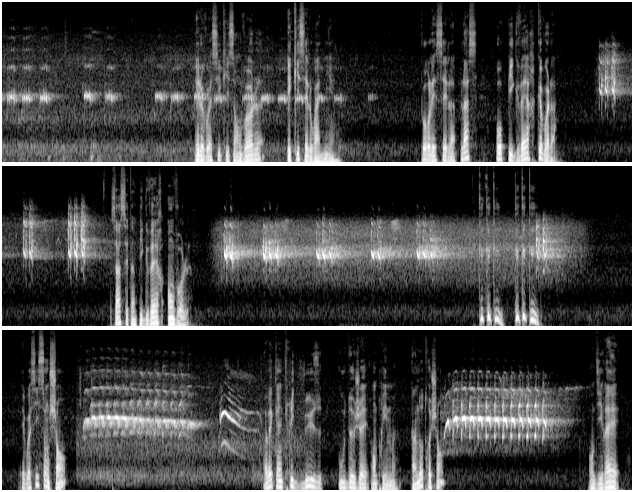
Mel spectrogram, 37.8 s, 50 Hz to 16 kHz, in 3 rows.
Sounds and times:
Speech: 3.8 - 6.8, 8.4 - 11.2, 14.8 - 16.4, 22.1 - 23.4, 25.6 - 26.5, 30.4 - 34.1, 37.0 - 37.6
Bird: 26.8 - 30.4.

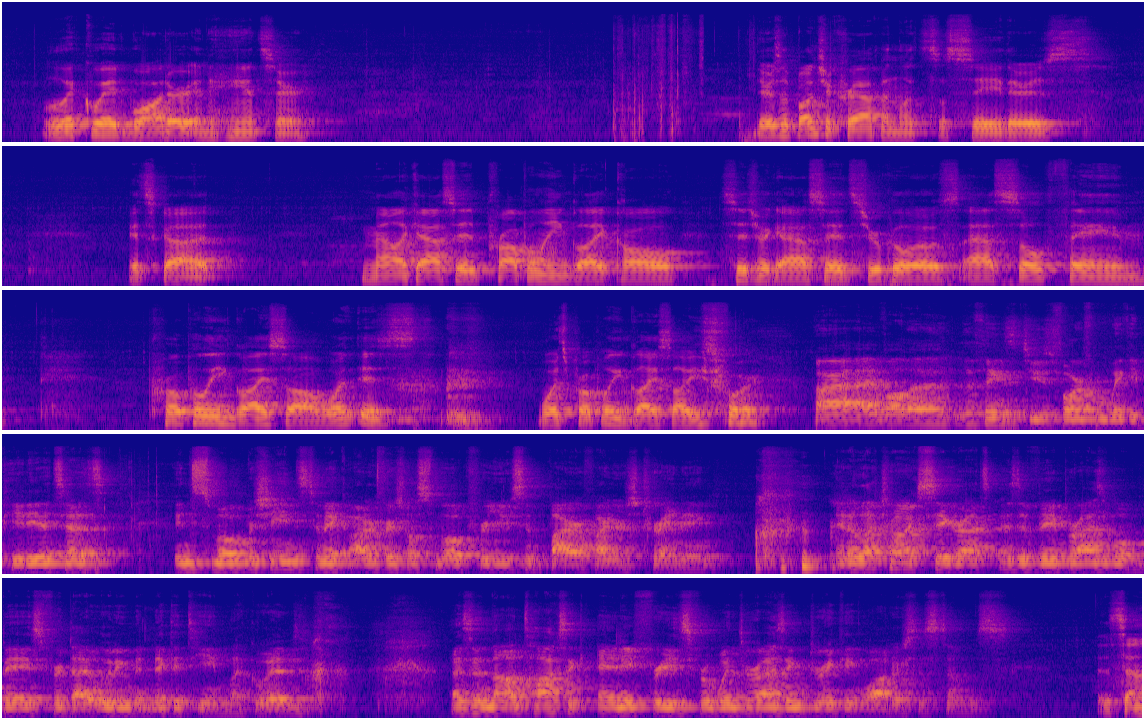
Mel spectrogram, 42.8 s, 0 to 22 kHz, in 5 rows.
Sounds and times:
Speech: 0.3 - 3.2, 5.2 - 8.4, 9.5 - 17.3, 18.2 - 31.2, 31.9 - 36.8, 37.6 - 41.9, 42.5 - 42.8.

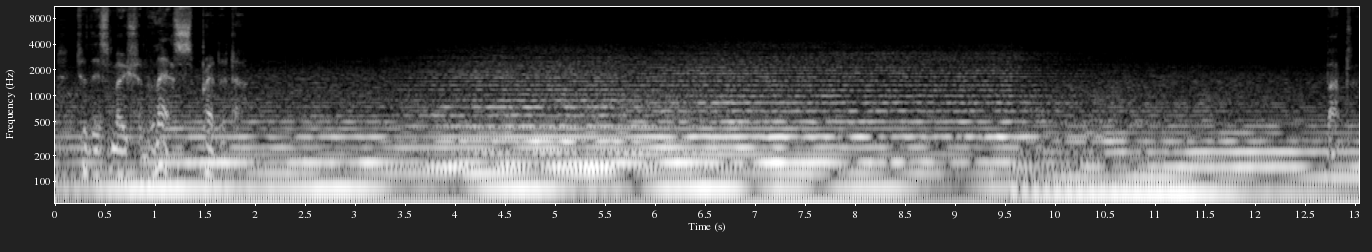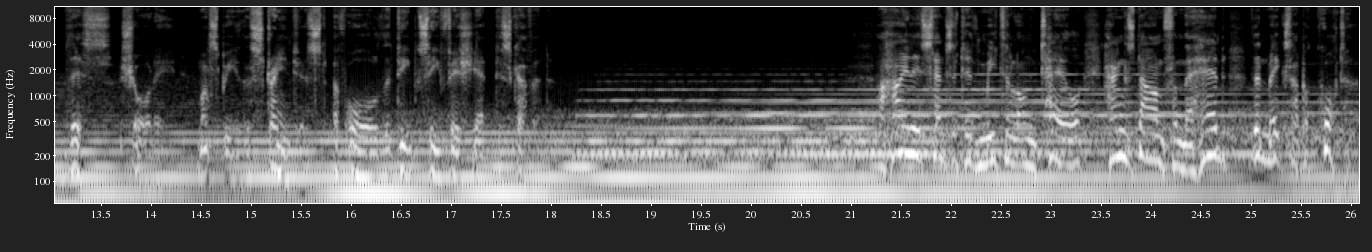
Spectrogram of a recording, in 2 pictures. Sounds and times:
Theme music: 0.5 - 26.0.

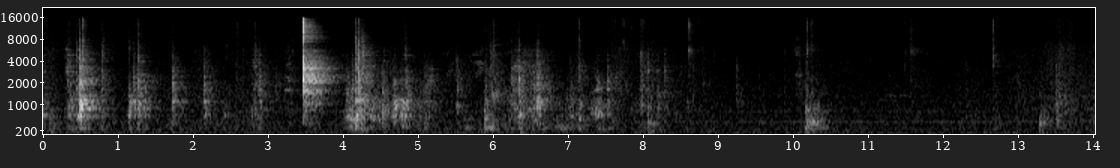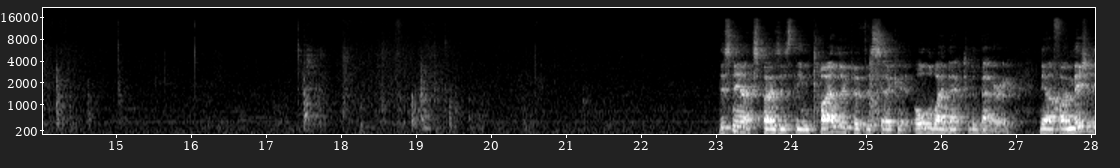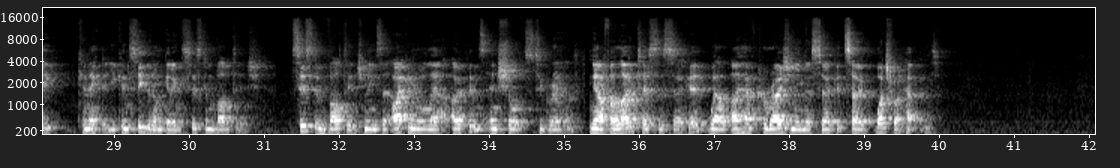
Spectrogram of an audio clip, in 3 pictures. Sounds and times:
Speech: 23.0 - 40.1.

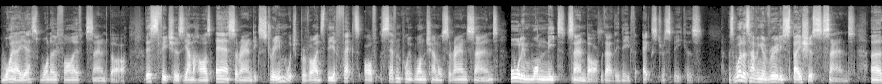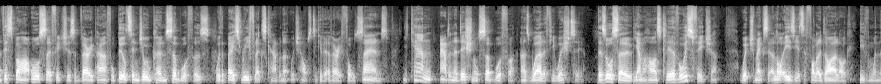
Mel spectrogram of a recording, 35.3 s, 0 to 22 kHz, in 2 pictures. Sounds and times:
Speech: 0.0 - 35.2.

